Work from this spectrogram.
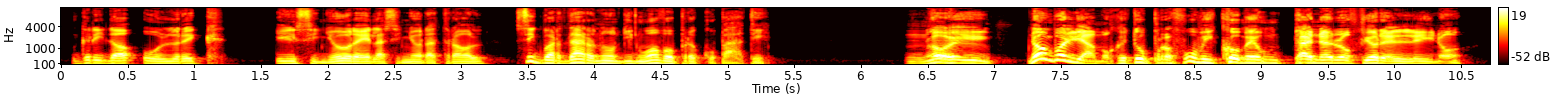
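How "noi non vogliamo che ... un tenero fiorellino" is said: grunted, grunting, pitched-up voice. A narrator reads Mr. Troll answering his son Ulrich, grunting. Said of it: "grugnì il signor troll".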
